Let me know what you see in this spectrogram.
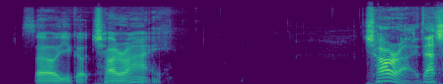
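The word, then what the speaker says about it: Tswaray: Char and then like rye bread. So, you go charai.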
